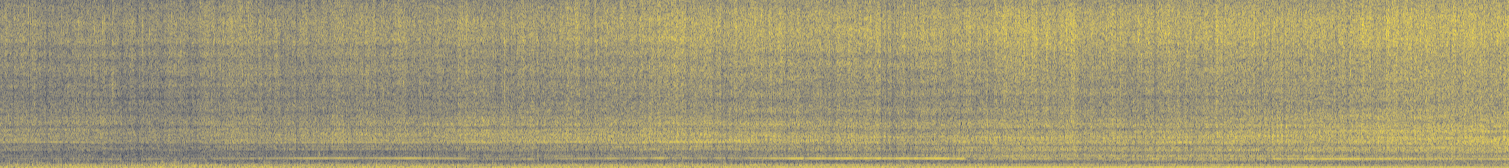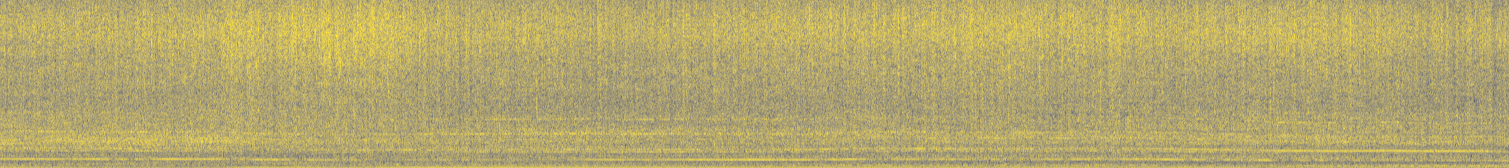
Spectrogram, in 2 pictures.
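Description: Yanmar tractor's diesel engine running steadily under load, its pitch wavering only slightly, as it drives its steel cage wheels through deep paddy mud to break it up.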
